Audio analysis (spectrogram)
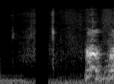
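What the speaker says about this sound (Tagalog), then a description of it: "Daming aso dito ah." Two short dog barks ring out near the end after a quiet stretch, fairly close and sharp, with faint rustling before them.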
